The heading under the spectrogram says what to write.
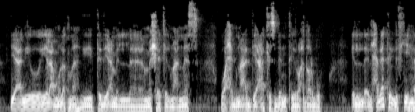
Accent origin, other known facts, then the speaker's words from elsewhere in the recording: Cairo, Cairo Governorate, Egypt; أنا من حي اسمه السكر والليمون، منطقة فم الخليج القريبة من الروضة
